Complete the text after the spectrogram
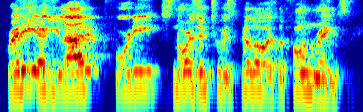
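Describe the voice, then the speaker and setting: A man's voice: high voice, normal speed, fairly bright tone. A man narrating a screenplay's stage directions as scripted reading, recorded in an echoey room.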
